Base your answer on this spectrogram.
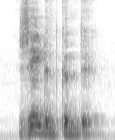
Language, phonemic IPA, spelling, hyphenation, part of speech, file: Dutch, /ˈzeː.də(n)ˌkʏn.də/, zedenkunde, ze‧den‧kun‧de, noun, Nl-zedenkunde.ogg
- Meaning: ethics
